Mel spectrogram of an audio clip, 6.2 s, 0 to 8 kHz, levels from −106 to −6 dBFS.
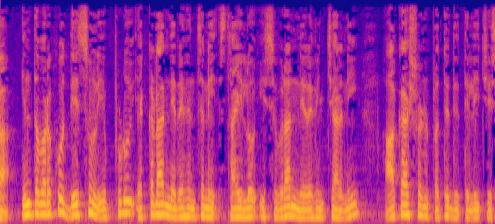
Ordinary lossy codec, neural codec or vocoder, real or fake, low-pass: none; none; real; 7.2 kHz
